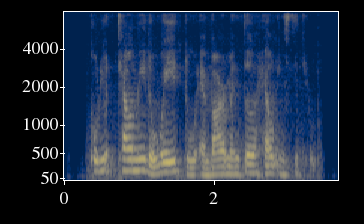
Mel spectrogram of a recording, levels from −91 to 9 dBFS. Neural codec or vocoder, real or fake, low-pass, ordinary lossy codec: codec, 16 kHz, 4.8 kbps, FACodec; fake; none; none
